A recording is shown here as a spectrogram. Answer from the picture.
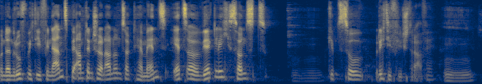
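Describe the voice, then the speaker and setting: A man with a slight Franconian accent, fairly high pitch, vocal fry and lively intonation at a fairly slow pace. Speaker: podcast host, music scene advisor. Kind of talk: live interview with audience. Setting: stage with audience.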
